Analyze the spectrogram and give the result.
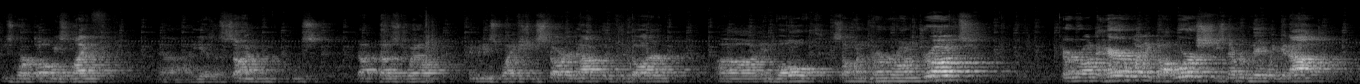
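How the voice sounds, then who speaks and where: A man's voice: mid-range voice, flat delivery, normal speed, sharp tone. A man from a sheriff's office giving a talk to an audience. He talks conversationally, repeats himself and asks the room "okay?" and "right?". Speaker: public speaker from a sheriff's office. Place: large echoey hall with an audience. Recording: echoey hall from far off, faint hiss.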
